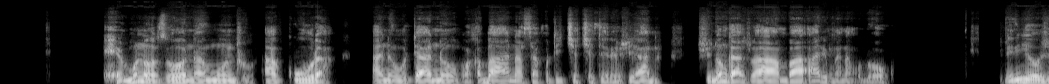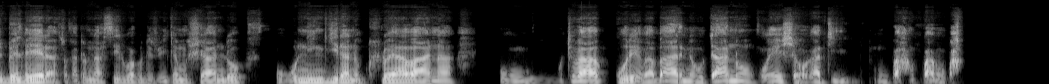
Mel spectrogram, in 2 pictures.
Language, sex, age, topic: Ndau, female, 25-35, health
